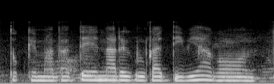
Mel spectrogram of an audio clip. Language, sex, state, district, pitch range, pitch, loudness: Chakma, female, Tripura, Dhalai, 180-195 Hz, 185 Hz, -14 LUFS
